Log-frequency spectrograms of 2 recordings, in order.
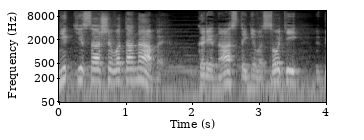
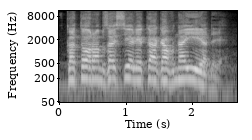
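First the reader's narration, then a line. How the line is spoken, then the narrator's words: Roaring. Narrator (Russian): проревел Абер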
